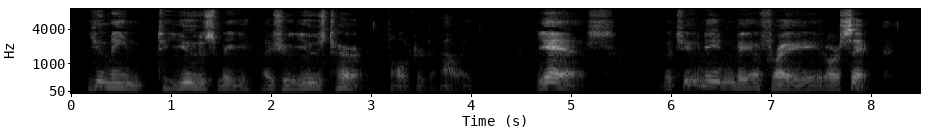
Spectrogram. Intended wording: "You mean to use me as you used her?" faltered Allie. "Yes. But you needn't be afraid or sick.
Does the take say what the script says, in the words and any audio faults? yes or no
yes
